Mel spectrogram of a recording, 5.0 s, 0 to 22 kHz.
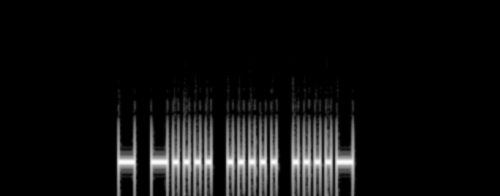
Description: Morse code, heard as a keyed tone, about 22 wpm, 700 Hz. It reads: T654
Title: Numbers - Contest Style - 4-Digit 22wpm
